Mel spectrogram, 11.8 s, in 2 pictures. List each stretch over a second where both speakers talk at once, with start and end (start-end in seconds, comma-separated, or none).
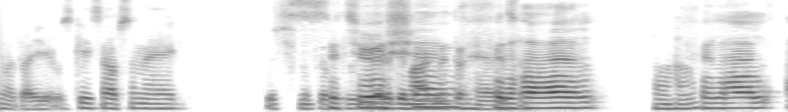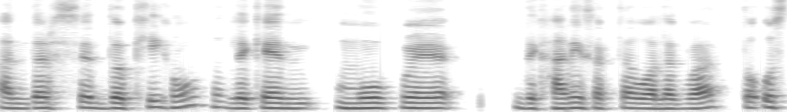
2.1-4.0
